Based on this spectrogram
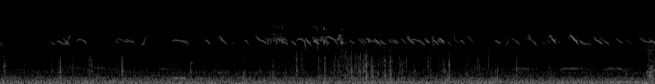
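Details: Chicks keep up steady, high chirping with many overlapping short downslurred peeps, set against a strong low-pitched background hum.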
